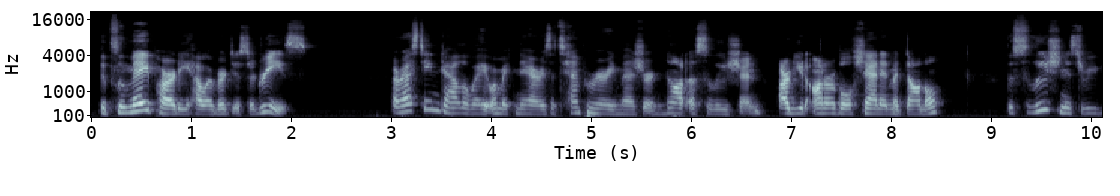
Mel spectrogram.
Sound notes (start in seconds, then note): none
